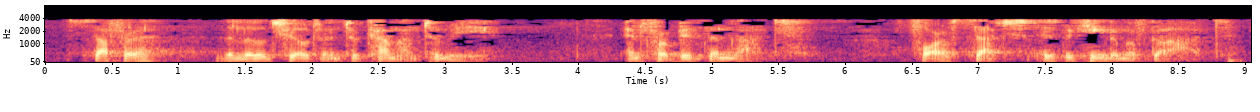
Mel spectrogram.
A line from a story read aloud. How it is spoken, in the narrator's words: the Spirit whispered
